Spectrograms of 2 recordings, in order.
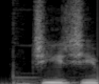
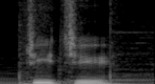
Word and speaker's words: Gigi: Gigi. The phrase, it's pronounced like the phrase, GG. GG stands for Gigi.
